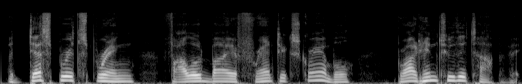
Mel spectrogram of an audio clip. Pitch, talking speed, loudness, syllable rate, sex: 140 Hz, 170 wpm, -17 LUFS, 5.0 syllables/s, male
